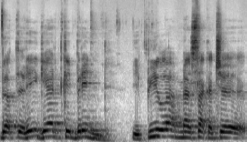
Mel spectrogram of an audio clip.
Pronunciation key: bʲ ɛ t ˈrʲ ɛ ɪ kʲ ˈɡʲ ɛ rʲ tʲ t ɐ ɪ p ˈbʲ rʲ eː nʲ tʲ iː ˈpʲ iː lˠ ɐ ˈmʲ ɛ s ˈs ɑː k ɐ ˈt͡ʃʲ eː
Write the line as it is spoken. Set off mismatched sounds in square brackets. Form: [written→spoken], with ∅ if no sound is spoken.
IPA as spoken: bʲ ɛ t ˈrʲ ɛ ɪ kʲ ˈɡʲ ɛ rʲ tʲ [t→k] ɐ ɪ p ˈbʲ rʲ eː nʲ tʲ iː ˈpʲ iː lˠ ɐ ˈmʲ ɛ s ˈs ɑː k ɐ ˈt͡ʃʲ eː

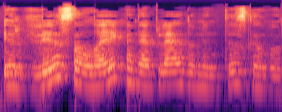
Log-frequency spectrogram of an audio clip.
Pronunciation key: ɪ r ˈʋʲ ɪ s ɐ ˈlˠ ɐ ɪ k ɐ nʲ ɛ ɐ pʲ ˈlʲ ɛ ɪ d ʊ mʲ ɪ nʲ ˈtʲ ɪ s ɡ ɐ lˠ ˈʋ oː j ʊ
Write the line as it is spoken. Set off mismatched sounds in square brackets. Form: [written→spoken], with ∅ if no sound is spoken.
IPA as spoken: ɪ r ˈʋʲ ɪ s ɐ ˈlˠ ɐ ɪ k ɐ nʲ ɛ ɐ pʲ ˈlʲ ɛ ɪ d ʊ mʲ ɪ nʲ ˈtʲ ɪ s ɡ ɐ lˠ ˈʋ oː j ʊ

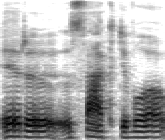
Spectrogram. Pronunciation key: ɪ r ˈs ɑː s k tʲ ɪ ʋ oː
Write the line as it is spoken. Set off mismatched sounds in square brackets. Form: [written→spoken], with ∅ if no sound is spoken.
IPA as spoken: ɪ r ˈs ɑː [s→∅] k tʲ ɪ ʋ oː

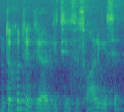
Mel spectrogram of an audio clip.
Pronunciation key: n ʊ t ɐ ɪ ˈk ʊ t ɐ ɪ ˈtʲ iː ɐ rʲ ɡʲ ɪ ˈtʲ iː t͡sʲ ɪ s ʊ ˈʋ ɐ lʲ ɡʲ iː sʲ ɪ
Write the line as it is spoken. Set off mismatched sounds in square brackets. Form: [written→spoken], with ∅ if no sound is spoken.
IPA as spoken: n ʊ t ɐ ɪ ˈk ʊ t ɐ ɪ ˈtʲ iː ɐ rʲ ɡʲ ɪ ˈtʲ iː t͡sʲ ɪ s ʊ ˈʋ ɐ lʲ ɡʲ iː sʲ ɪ

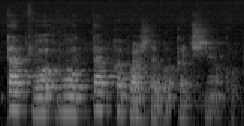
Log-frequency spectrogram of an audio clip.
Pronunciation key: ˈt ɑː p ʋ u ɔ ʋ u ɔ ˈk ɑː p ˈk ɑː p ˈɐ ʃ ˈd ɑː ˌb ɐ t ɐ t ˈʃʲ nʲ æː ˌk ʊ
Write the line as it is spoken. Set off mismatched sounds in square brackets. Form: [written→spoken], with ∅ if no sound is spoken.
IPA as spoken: ˈt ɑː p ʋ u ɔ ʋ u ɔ [ˈk→ˈt] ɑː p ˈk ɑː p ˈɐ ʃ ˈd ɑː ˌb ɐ [t→k] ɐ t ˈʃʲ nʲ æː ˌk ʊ

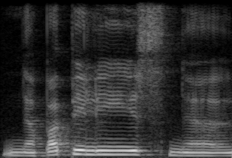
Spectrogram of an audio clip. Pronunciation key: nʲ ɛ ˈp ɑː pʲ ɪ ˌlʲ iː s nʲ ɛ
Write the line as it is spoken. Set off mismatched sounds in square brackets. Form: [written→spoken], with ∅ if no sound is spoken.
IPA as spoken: nʲ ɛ ˈp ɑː pʲ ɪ ˌlʲ iː s nʲ ɛ

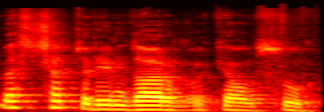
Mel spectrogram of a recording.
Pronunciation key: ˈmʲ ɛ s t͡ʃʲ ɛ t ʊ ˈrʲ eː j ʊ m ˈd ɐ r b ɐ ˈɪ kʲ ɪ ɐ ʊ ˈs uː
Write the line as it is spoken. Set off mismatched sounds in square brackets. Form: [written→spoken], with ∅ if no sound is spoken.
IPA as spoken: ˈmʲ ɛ s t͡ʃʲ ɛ t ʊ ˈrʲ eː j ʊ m ˈd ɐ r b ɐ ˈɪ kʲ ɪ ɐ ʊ ˈs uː

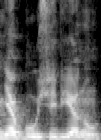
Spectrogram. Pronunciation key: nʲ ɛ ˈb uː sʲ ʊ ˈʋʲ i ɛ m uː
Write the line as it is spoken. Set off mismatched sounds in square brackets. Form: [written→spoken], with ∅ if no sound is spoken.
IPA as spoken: nʲ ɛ ˈb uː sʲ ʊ ˈʋʲ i ɛ [m→n] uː

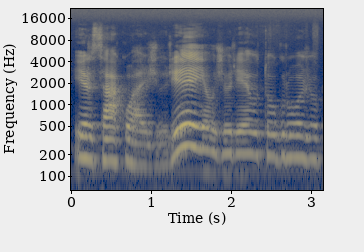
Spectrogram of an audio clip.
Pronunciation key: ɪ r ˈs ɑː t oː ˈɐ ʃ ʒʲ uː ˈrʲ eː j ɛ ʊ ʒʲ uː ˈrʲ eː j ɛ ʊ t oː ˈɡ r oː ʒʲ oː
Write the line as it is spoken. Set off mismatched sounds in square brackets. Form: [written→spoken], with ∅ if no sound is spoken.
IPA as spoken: ɪ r ˈs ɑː [t→k] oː ˈɐ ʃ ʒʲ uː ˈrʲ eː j ɛ ʊ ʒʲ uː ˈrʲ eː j ɛ ʊ t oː ˈɡ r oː ʒʲ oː

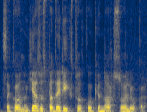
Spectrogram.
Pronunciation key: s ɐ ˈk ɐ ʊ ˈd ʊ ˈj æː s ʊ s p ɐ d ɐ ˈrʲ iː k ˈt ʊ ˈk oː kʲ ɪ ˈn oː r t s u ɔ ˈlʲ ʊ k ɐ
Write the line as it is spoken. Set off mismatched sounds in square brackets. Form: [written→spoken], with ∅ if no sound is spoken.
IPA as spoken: s ɐ ˈk ɐ ʊ [ˈd→ˈn] ʊ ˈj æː [s→z] ʊ s p ɐ d ɐ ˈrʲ iː k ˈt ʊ ˈk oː kʲ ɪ ˈn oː r [t→s] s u ɔ ˈlʲ ʊ k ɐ

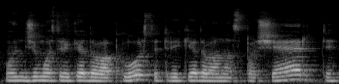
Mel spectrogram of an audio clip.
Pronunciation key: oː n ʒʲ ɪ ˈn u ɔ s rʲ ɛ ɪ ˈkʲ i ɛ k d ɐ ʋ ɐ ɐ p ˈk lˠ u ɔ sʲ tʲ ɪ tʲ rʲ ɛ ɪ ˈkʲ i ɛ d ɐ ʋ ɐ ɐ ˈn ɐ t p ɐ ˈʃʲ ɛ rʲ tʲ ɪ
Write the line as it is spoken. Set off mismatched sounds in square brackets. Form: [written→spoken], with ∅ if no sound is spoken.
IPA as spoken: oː n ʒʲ ɪ [ˈn→ˈm] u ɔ s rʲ ɛ ɪ ˈkʲ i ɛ [k→∅] d ɐ ʋ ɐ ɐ p ˈk lˠ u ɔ sʲ tʲ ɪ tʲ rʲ ɛ ɪ ˈkʲ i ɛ d ɐ ʋ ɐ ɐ ˈn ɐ [t→s] p ɐ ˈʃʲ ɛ rʲ tʲ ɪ

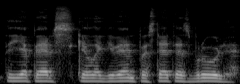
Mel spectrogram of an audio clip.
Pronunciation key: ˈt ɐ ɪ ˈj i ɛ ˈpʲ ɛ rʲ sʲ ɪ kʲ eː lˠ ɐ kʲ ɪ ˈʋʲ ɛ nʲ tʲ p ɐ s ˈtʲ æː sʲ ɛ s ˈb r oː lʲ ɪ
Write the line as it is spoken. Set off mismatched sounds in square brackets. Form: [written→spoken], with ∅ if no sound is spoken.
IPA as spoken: ˈt ɐ ɪ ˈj i ɛ ˈpʲ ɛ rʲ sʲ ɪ kʲ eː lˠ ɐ [kʲ→ɡʲ] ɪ ˈʋʲ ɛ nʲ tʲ p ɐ s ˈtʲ æː [sʲ→tʲ] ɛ s ˈb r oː lʲ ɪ

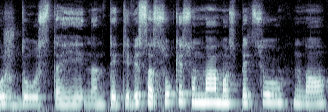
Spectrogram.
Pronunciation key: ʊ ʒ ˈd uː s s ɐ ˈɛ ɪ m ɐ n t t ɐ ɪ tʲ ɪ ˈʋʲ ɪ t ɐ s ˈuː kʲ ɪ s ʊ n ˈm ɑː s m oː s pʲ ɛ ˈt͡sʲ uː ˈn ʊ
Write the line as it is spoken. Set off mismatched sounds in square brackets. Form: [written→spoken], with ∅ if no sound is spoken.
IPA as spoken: ʊ ʒ ˈd uː s [s→t] ɐ ˈɛ ɪ [m→n] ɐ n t t ɐ ɪ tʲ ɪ ˈʋʲ ɪ [t→s] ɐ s ˈuː kʲ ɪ s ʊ n ˈm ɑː [s→∅] m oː s pʲ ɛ ˈt͡sʲ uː ˈn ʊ

